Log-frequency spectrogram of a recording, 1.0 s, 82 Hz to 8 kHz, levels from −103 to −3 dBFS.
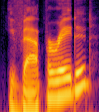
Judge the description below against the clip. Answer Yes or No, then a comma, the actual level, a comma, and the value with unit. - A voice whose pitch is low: No, medium, 145 Hz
